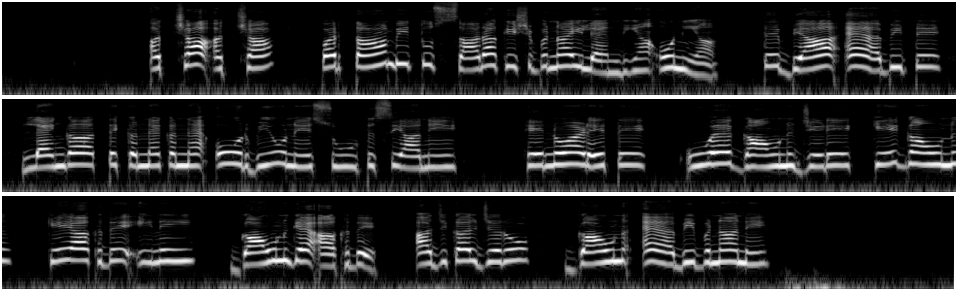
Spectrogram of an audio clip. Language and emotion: Dogri, neutral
